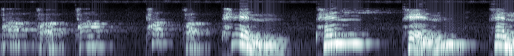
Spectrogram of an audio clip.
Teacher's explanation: ফেন সাউন্ডটা প এবং ফ এর মাঝামাঝি একটা সাউন্ড এটা কিন্তু ফেন পড়বেন না আপনারা আবার ফ্যান না কিন্তু এটা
